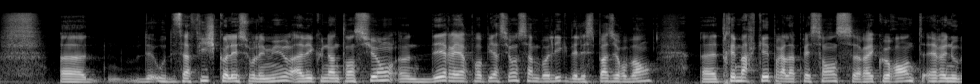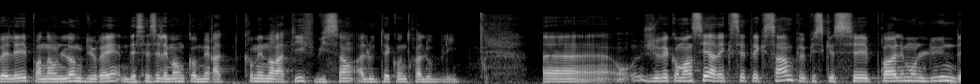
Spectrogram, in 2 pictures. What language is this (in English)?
French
